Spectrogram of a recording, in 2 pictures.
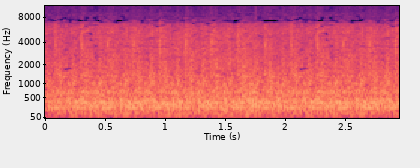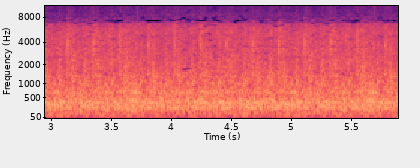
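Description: A car engine showing signs of blow-by runs steadily at idle, a dense, even mechanical churn with a constant drone and no speech.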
